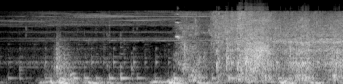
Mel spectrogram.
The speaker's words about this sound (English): She takes a glass and turns on the tap.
